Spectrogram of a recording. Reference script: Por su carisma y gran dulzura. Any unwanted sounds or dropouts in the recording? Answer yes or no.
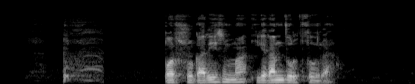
yes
